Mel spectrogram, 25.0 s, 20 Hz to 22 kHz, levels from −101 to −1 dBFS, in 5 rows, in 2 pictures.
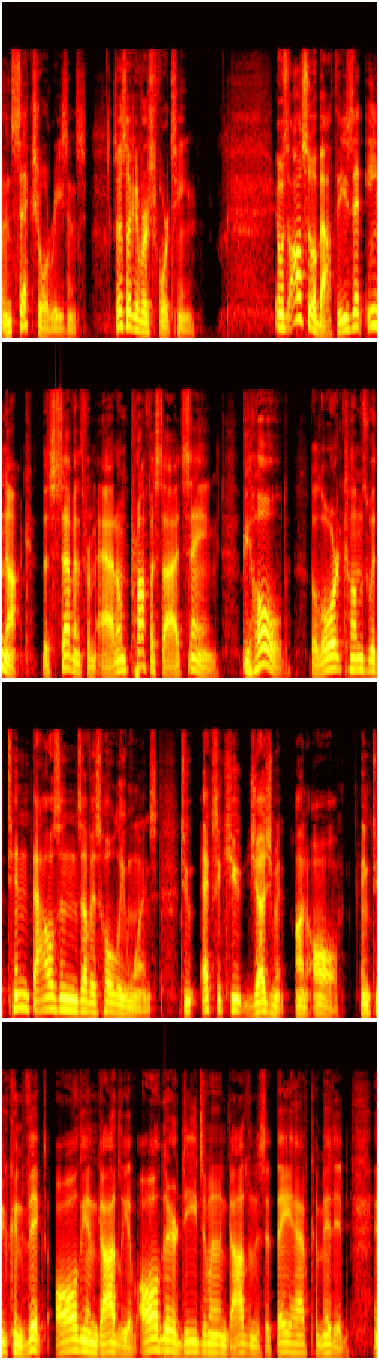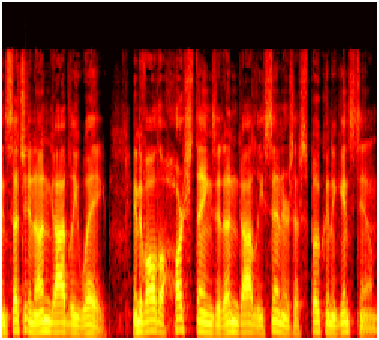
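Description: From 5.61 to 7.12 s the speech suffers repeated packet loss (robotic sound). Packets kept failing to arrive, eight times in that stretch, and each hole was bridged by extending the last bit of audio. The longest gap is 22 ms. About 120 ms of real speech is gone, replaced by 131 ms of stretched fill, so the passage turns choppy, with small pieces clipped out.

Later come short stalls from a late packet. Each time the jitter buffer ran dry, the receiver held the last sound until the delayed packet arrived, then resumed where it left off, so nothing is lost. The holds are at 17.14 s (22 ms), 17.22 s (25 ms), 17.80 to 17.91 s (90 ms) and 20.29 s (37 ms). The 90 ms one is the longest, a drawn-out sustain. Throughout, the Opus call path runs at about 48 kbps and limits the top end to about 12 kHz.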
